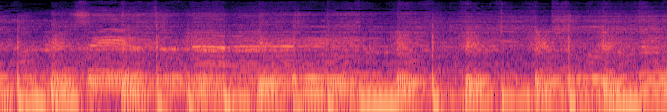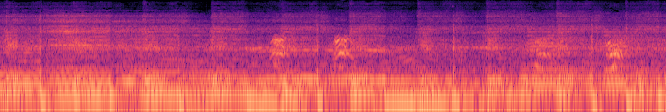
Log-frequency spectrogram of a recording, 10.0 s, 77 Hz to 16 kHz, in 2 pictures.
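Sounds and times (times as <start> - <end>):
upbeat music with bass and guitar: 0.0 - 10.0
dog yapping: 9.0 - 9.8.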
